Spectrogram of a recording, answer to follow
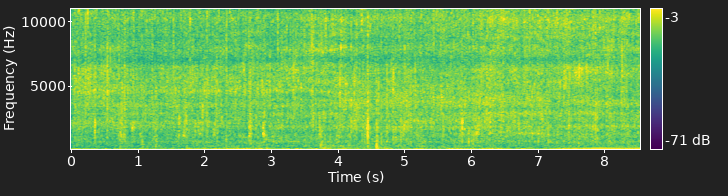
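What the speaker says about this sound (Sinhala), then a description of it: "තෙල් එක රත් කරලා තියෙන තෙල් එකට දා ගන්නවා පිටි දෙක තුනක්" Pieces of flour dough frying in hot oil for a chapati roll, a steady close crackling sizzle that runs throughout with no one speaking.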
